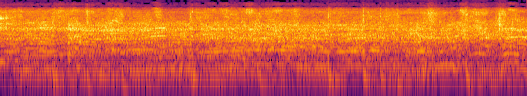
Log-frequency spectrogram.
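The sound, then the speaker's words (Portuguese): A car engine revs hard and loud while tires squeal continuously, the strained whine rising and falling over several seconds, as a woman's car struggles and fails to drive up a slope, filling the whole stretch. “deu babado no carro dela, ela não consegue subir.”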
